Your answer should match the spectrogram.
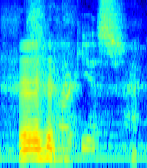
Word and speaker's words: Arceus: I would say a hard C. Go back to proper Latin. Arceus.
